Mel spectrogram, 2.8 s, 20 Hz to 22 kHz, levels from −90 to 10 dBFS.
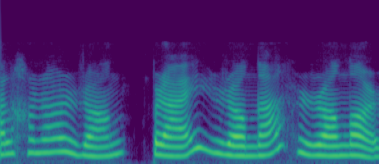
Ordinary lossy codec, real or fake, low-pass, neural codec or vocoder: none; fake; none; codec, 16 kHz, 4.8 kbps, FACodec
